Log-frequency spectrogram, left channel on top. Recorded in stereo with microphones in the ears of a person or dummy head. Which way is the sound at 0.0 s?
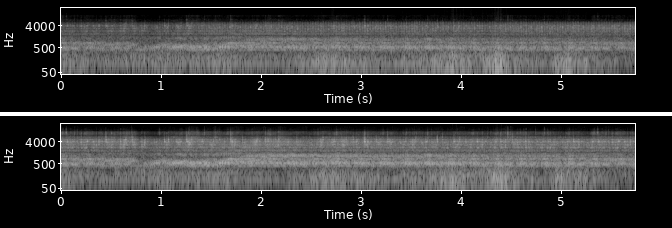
90° right.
